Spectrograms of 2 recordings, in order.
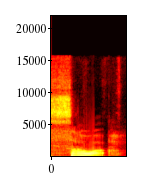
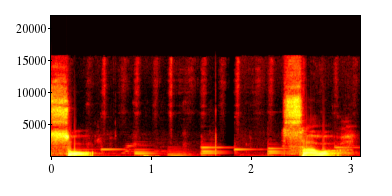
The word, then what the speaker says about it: sour: this run the Vu this is sour not s sour this is Tower not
